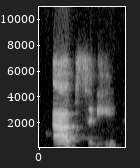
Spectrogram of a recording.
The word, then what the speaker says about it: ABCDE: But then as the weeks went on, I was more like, hey, my name's Apsody. That's how you say it.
